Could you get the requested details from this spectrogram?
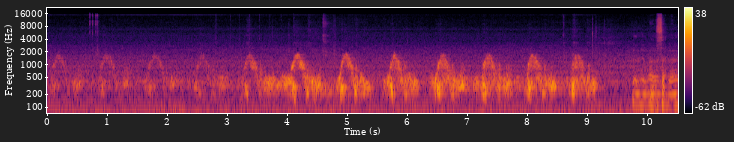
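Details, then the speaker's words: Doppler echocardiogram of pulmonary artery flow through the pulmonary valve in an adult male discus thrower: rhythmic whooshing pulses, about 78 a minute, normal flow signal. "okay L you're going to hear some noises now and it's just the sound of the the blood flowing through your"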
